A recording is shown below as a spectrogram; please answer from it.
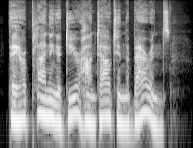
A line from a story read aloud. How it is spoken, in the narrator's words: Owasen replied in a tense voice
